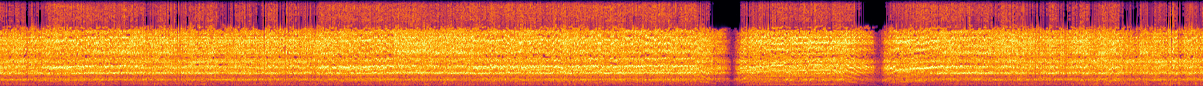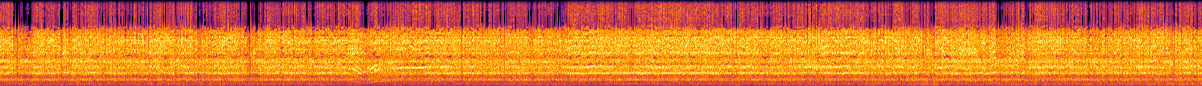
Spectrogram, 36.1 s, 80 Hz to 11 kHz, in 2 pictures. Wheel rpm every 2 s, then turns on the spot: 230, 240, 220, 220, 200, 150, 140, 230, 230, 240, 240, 190, 230, 230, 230, 230, 230, 230.
none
